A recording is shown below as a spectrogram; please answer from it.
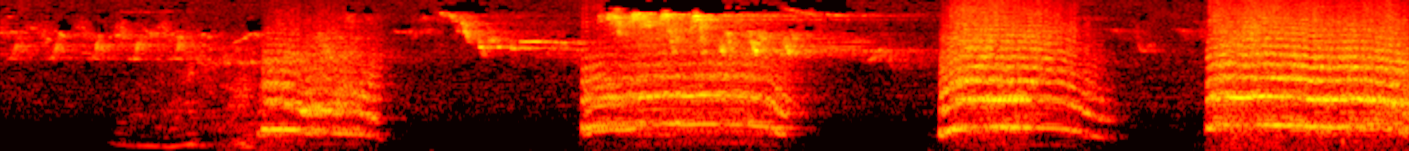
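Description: An elephant trumpets in four loud, brassy blasts, each about a second long.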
